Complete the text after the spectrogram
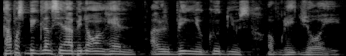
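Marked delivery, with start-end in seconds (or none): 1.5-3.4 angel's announcement. Retold or imitated. Preacher voicing the angel, low and slow. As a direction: lower the voice and slowly announce good news.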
